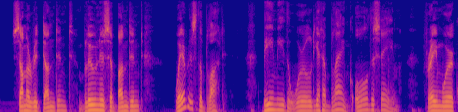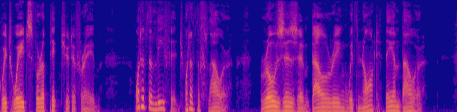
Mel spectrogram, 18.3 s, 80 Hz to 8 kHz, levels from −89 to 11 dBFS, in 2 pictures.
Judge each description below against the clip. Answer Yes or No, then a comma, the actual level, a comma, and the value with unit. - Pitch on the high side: No, low, 115 Hz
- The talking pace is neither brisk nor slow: No, slow, 130 wpm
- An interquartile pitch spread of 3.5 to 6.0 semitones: Yes, average, 3.8 semitones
